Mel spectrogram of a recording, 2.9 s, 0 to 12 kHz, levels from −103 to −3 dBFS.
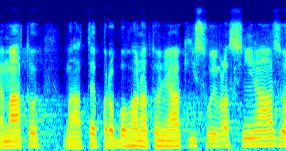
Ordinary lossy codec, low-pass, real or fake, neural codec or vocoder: Opus, 16 kbps; 7.2 kHz; real; none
